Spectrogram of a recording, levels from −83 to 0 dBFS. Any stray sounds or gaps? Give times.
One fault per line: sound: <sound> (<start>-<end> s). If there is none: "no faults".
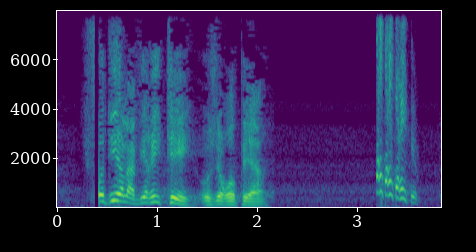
sound: dropout (0.4-0.4 s)
sound: chirp (3.2-3.6 s)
